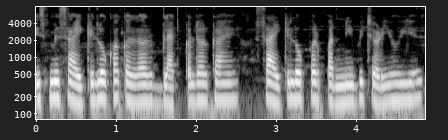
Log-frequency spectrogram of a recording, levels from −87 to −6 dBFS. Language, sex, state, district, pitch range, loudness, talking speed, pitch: Hindi, female, Uttar Pradesh, Varanasi, 165-180 Hz, -17 LUFS, 185 wpm, 175 Hz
